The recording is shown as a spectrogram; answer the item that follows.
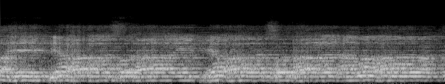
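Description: Hindu mantra chanting in long held notes, with a steady low drone underneath.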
